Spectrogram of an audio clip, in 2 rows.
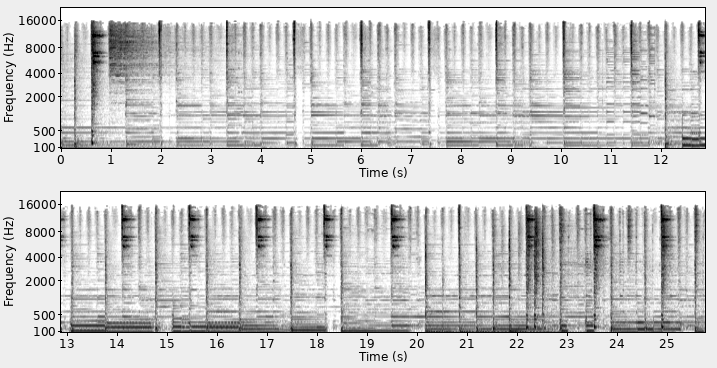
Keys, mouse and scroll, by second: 0.6 shift+space, 1.0 e, 5.0-6.9 typing, 13.9-14.8 typing, 16.0 space, 21.5 shift+space, 25.0 shift+m.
